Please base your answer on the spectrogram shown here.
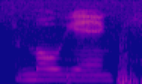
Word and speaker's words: Mojang: pretty cool but anyways mo jang or mo yang i'm pretty sure that's how you pronounce in sweden but they they got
